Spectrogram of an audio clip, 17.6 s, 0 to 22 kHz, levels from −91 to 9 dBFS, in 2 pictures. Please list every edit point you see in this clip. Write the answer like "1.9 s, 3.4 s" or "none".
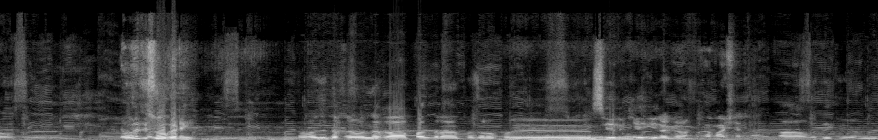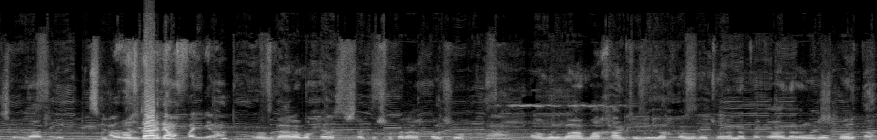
none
